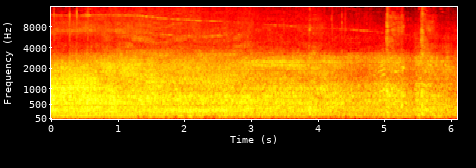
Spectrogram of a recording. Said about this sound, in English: It's the sound of a snowplow attached to a garbage truck. There's two of them going by. Three. Four.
